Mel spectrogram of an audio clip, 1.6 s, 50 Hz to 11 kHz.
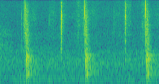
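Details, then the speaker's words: Ricon commercial wheelchair lift in a van, a control switch found stuck: sharp clicks about every 0.6 seconds over quiet background, like the lift solenoid chattering and struggling; owner suspects solenoid overheated, unconfirmed. "not exactly good for solenoids did I overheat that thing already hmm sounds like it's having trouble dang it I don't realize that switch was stuck"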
